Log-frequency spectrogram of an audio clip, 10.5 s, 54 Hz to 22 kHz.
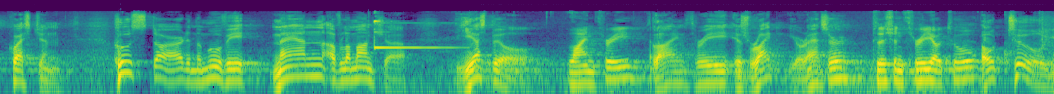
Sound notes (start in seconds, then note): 3.7 ringing bell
